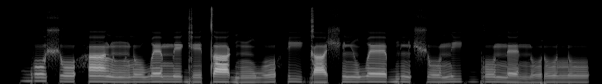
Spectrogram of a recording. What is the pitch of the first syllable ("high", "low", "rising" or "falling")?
high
